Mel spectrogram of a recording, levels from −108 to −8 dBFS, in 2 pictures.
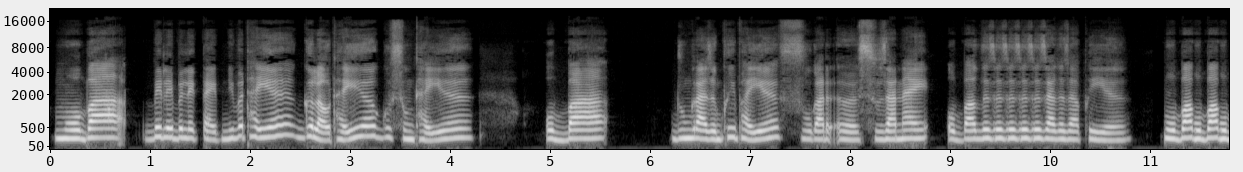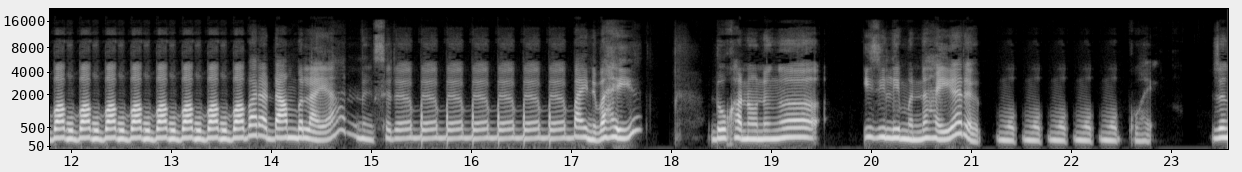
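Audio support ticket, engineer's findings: Repeated frames, speech stream. Stutter at 9.41–9.92 s after "सुज नै ओब": 128 ms block replayed 4 extra times, 512 ms added. 11.41–13.72 s, before "बर दम्ब": 256 ms block looped 9 extra times, 2.3 s added. 15.47–17.00 s, before "बैने ब": 256 ms block, 6 extra plays, 1.5 s added. 21.40–22.42 s: 256 ms block, 4 extra plays, about 1 s added. Probable component: encoder output or transport writing the same compressed frames again. Decoder plays them in sequence, lengthening the audio.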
